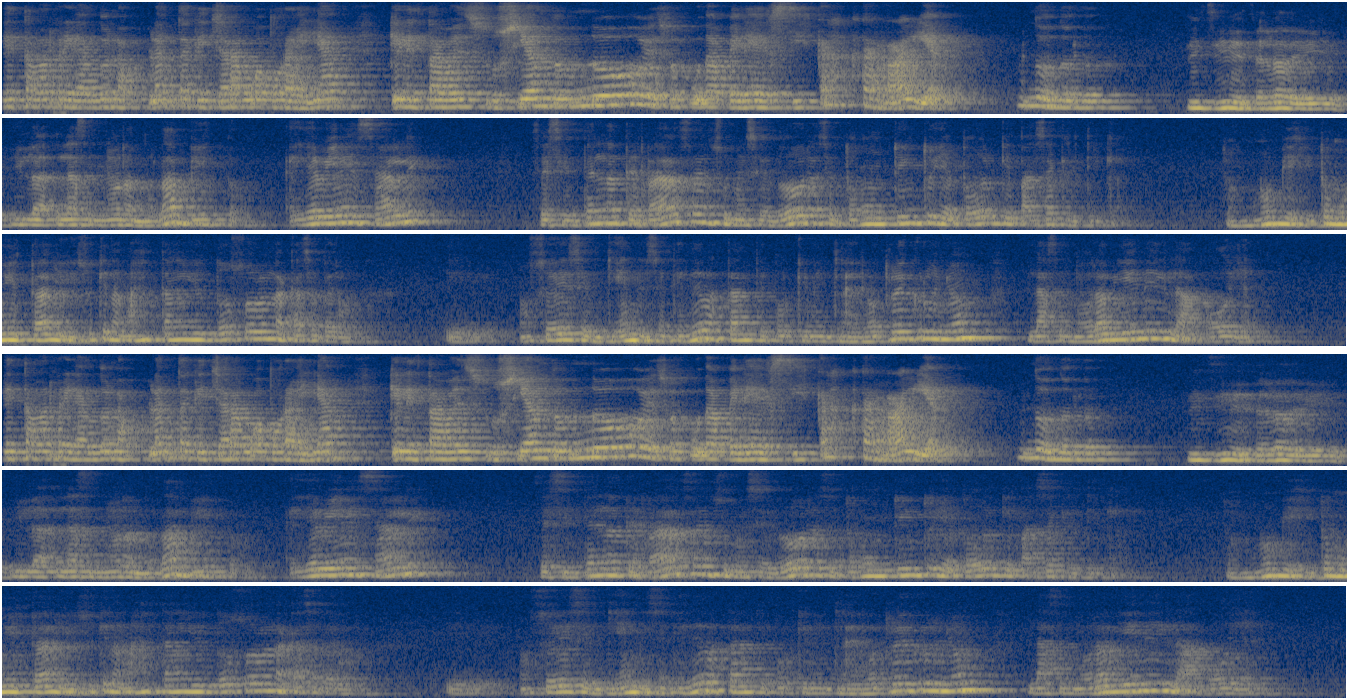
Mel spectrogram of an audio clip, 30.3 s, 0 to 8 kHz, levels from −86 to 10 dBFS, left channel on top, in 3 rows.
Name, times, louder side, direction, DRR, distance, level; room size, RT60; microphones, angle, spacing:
voice 1, 0.0-2.5 2.9-7.0 7.6-8.3, equal, 10° right, -1 dB, 0.9 m, -18 dB
voice 2, 8.9-11.9 12.2-13.2 14.1-18.5 19.2-22.9 23.5-27.5 27.9-29.6, left 1 dB, 50° left, 1 dB, 0.8 m, -20 dB
10.5 x 3.6 x 3.4 m, 0.94 s
head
